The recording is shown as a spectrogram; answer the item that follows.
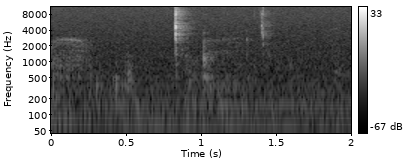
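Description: A few soft mouth clicks and lip smacks while a sip of beer is tasted: one sharp click a little under a second in, then two fainter ones.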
